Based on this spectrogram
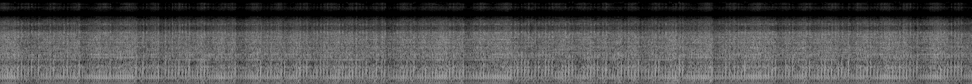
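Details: Generator after its first cold start of 2016, having sat about a year, powering a 40 W bulb and a noisy air pump: a steady, high-pitched two-stroke buzz holds constant speed with the compressor chattering alongside. Healthy under load.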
